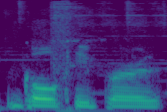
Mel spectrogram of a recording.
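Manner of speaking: ordinary talk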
